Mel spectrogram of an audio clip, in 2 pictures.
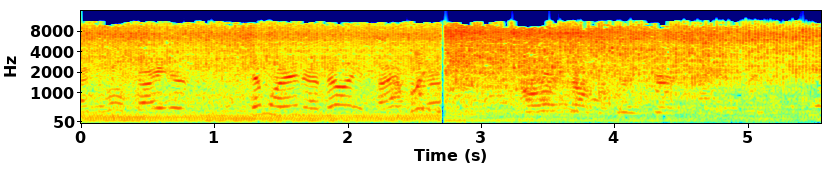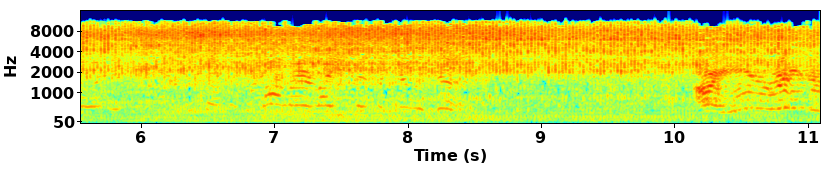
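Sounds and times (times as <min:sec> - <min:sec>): people talking: 0:00.0 - 0:08.6, 0:10.1 - 0:11.0
atv engine idling: 0:00.0 - 0:11.0
crowd noise: 0:01.4 - 0:11.0.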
